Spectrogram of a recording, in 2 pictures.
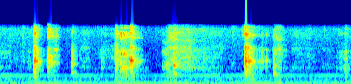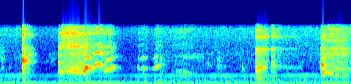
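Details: Two girls burping deliberately as much as they can after drinking cream soda: repeated burps, about eight or nine in ten seconds, some long and drawn out, faint background noise.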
